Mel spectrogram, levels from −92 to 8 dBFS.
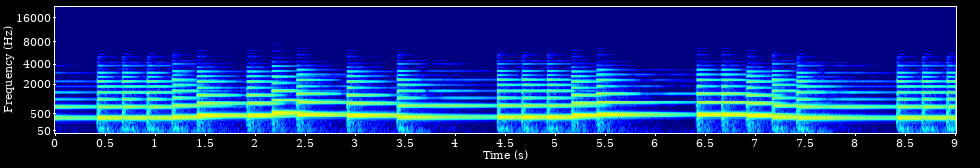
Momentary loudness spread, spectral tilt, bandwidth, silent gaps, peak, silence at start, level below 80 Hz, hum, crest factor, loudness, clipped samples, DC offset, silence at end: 11 LU; -6 dB/octave; 5.6 kHz; none; -20 dBFS; 0 s; -70 dBFS; none; 12 dB; -33 LUFS; under 0.1%; under 0.1%; 0 s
